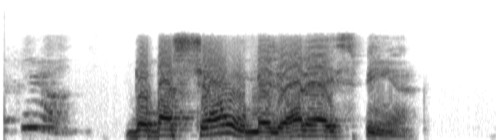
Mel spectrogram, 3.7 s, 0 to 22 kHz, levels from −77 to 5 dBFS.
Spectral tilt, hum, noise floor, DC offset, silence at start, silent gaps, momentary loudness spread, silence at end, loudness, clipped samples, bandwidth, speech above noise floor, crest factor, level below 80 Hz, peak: -4 dB/octave; none; -66 dBFS; under 0.1%; 0.05 s; none; 16 LU; 0.65 s; -8 LUFS; under 0.1%; 8.4 kHz; 59 dB; 10 dB; -46 dBFS; 0 dBFS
